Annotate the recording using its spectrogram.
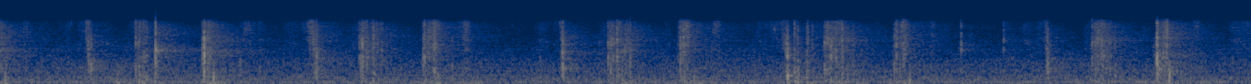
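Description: A deck of tarot cards being shuffled by hand, with short crisp card slaps coming about three to four times a second.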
